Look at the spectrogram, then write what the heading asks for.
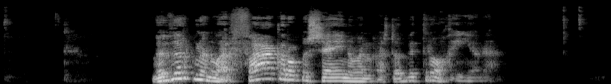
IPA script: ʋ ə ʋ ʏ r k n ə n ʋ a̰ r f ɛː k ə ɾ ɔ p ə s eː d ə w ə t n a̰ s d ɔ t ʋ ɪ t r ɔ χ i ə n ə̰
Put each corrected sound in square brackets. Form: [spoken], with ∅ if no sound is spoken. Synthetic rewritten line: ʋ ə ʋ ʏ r k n ə n [w] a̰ r f [aː] k ə ɾ ɔ p ə s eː [n] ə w ə [∅] n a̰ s d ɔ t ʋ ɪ t r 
